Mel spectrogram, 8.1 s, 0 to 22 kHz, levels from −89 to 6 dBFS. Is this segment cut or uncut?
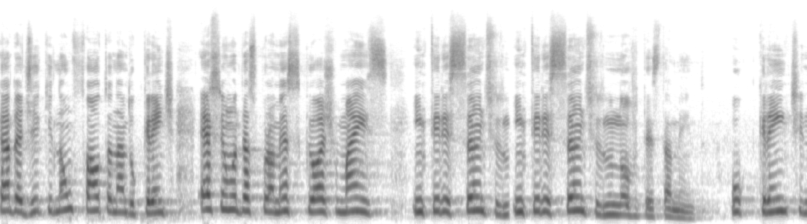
cut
